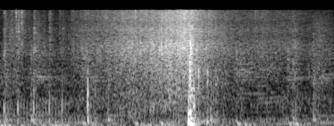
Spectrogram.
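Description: A felled tree coming down: a rushing swish of branches through foliage that builds for about a second, then a single heavy thud as the trunk hits the ground.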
